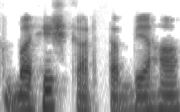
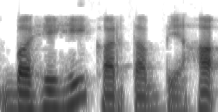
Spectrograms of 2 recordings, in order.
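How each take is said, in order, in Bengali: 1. h হয়ে যায় sh, পরের শব্দের সঙ্গে যুক্ত হয়ে। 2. শব্দটি h ধ্বনি দিয়ে শেষ হয়, আলাদা থাকে।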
